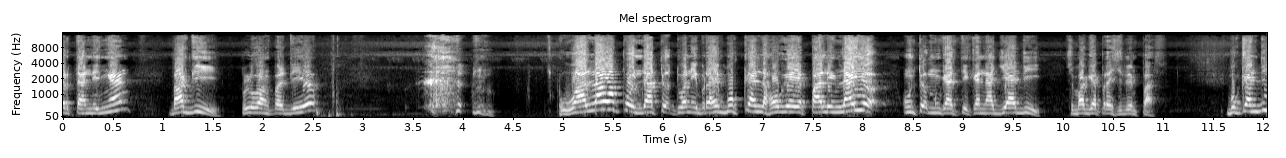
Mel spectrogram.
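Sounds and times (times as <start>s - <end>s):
man coughing: 3.5s - 4.4s.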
